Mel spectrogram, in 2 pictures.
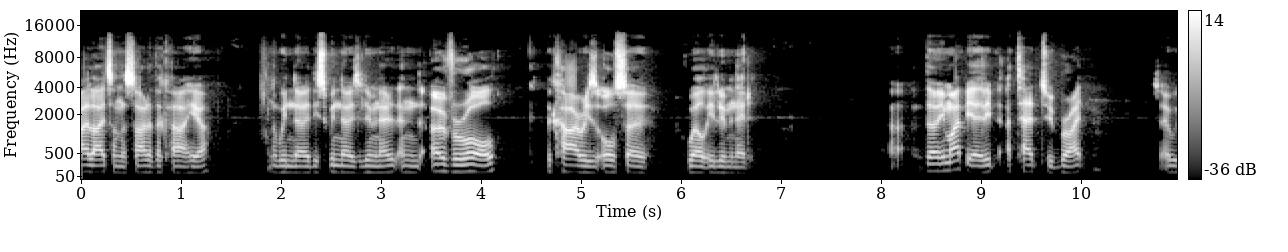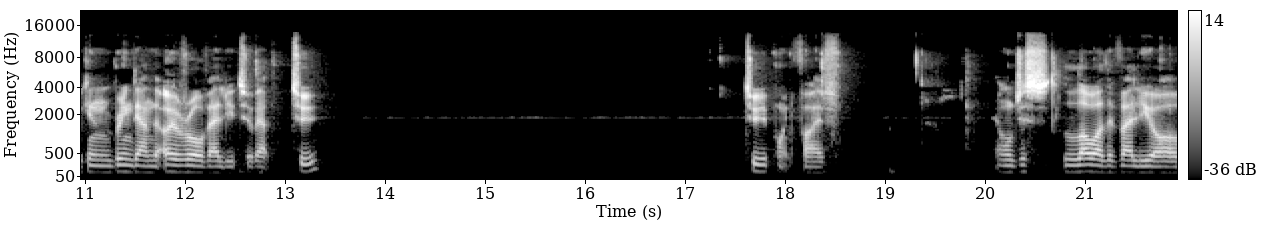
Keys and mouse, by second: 8.0-10.4 middle drag, 10.8-13.0 drag, 17.1-18.9 drag, 19.6 middle click, 20.5-21.9 drag.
